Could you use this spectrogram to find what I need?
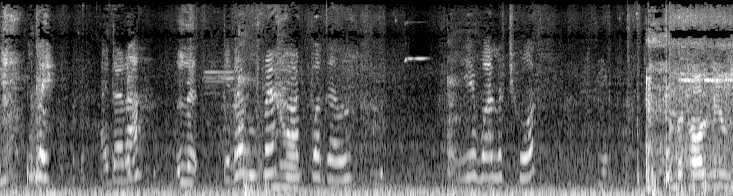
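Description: A young girl talks excitedly close by.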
